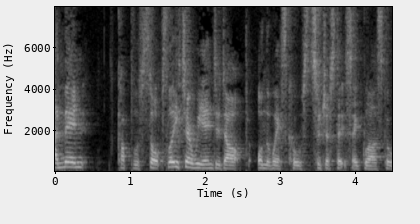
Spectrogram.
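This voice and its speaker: A woman with a Scottish accent speaks at a fairly quick pace against noticeable background noise. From Scotland. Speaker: football presenter. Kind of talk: podcast interview. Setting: podcast.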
